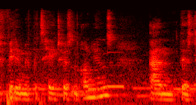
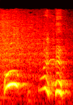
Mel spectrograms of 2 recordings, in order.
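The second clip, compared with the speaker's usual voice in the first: startled exclamation; 22 dB louder than usual. Real, not acted. Whisk sprays potato everywhere.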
